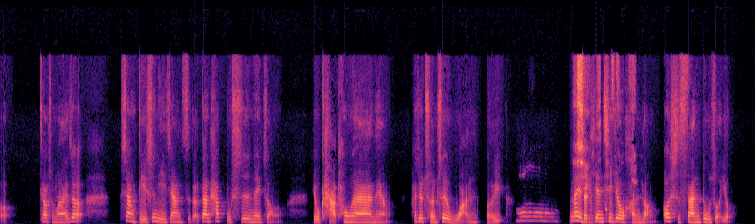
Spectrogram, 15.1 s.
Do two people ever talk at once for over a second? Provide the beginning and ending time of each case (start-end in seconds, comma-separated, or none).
11.4-13.0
